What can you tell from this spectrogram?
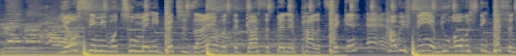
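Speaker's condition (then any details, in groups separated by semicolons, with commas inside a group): No condition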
